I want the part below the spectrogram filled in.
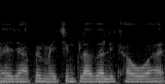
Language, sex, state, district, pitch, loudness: Hindi, male, Chhattisgarh, Korba, 130 Hz, -35 LUFS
